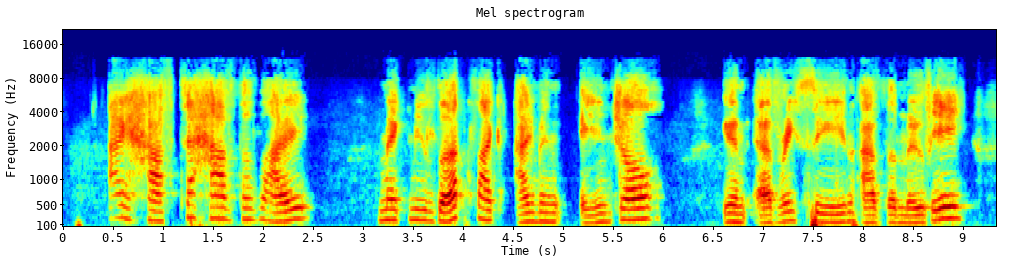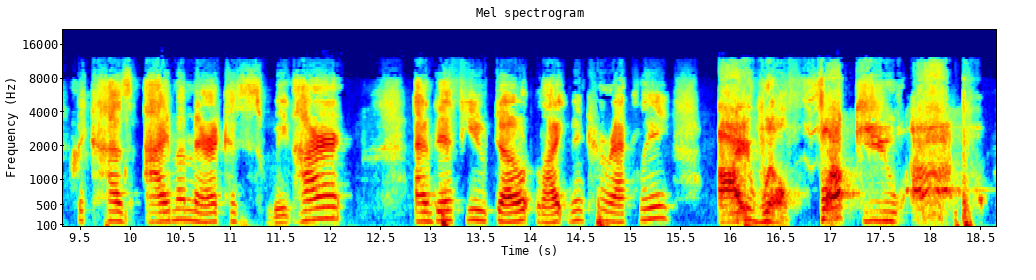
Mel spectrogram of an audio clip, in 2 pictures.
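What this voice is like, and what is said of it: Imitates another person's voice. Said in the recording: “Would you like to hear my Reese Witherspoon impression? ... That is one of my go-tos.”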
